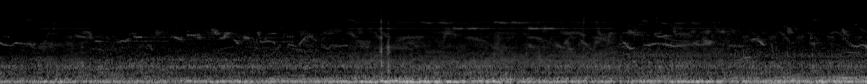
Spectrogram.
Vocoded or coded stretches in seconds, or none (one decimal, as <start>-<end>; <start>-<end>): 0.4-0.9; 3.5-6.2; 6.8-7.3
